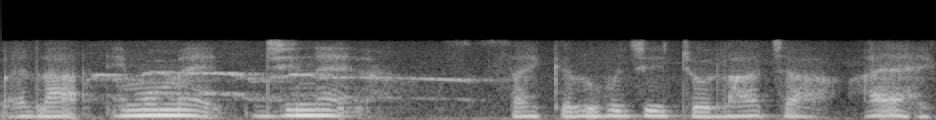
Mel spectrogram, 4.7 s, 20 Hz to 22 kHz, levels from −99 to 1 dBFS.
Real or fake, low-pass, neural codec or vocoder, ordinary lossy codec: real; 5.4 kHz; none; none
